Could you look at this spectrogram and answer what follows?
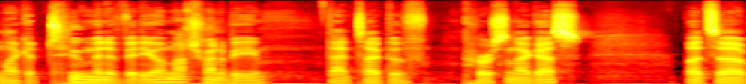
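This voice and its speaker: A man giving casual, rambling reaction commentary as the host of a gaming video. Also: deep voice.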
